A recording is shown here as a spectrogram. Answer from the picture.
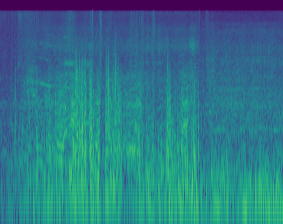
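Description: Strong wind buffeting the microphone over rough sea, with waves breaking and washing in irregular surges.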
